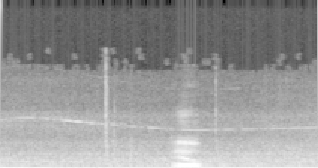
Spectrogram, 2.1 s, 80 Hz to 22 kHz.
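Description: Audi RS2's 20-valve turbocharged five-cylinder engine heard from inside the cabin, droning at a steady low pitch at low revs while the car is under way.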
